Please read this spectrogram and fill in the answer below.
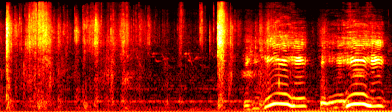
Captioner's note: man mock laughing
